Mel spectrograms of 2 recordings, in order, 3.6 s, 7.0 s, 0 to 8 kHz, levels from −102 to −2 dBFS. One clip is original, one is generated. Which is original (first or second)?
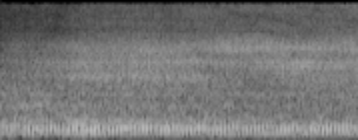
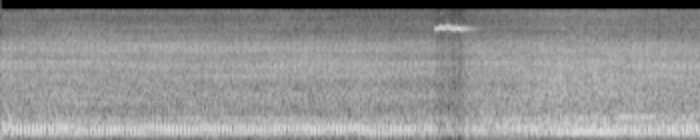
first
